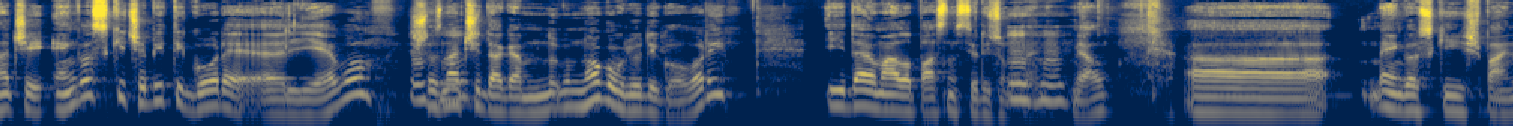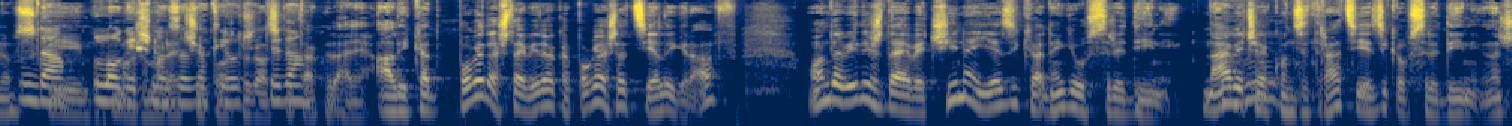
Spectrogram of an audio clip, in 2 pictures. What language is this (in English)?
Croatian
